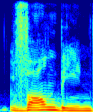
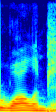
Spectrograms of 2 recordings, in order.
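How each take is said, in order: First: The last syllable is said like 'bine'. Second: The last syllable is said like 'ben'. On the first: The speaker calls it right. "I think it's actually like um, Wallenbein" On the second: The speaker calls it wrong. "we're pronouncing that horrifically Americanly"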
